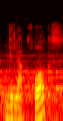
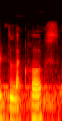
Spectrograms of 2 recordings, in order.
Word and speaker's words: Delacroix: It was painted by the French artist Eugène Delacroix, I believe is the pronunciation, and it despises the allegorical figure of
